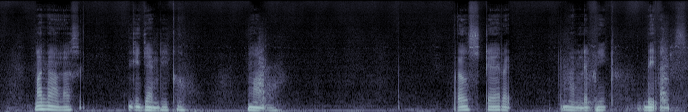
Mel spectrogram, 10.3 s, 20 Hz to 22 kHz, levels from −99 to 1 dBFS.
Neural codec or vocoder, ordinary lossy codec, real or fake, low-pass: codec, 44.1 kHz, 1.7 kbps, Pupu-Codec; none; fake; none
